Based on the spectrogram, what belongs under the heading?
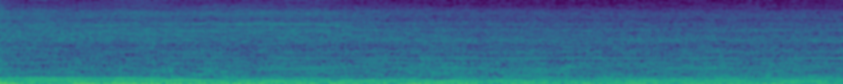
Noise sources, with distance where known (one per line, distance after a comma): unidentified powered saw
